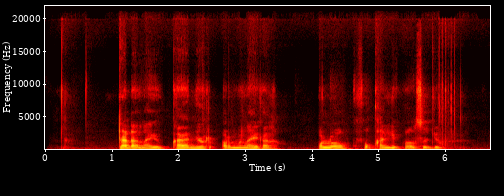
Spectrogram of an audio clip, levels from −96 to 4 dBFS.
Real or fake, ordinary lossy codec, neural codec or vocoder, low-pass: fake; none; codec, 44.1 kHz, 2.6 kbps, SNAC; none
